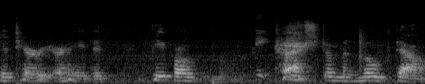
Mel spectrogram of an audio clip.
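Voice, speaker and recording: Speaking at a fairly slow pace, a woman has a fairly low voice. The room echo is audible, and there is noticeable background noise. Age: 80s+. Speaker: elderly interviewee recalling her life. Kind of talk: casual family conversation. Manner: halting, with many fillers.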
